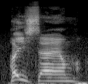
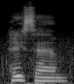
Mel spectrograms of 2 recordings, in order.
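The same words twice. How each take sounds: First: It is said in a put-on butch voice. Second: It is said in a normal voice.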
